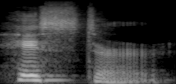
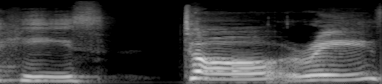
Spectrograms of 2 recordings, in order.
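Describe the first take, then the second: First: The word runs together, with the O reduced. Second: The word is split, with a full O vowel. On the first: The speaker calls it right. "se pronuncia history" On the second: The speaker calls it wrong. "no se pronuncia his, story"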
